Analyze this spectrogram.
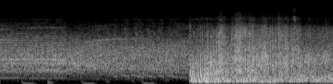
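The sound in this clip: An explosion sound effect: a few soft low thuds, then a sudden loud, broad blast that roars on steadily to the end.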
